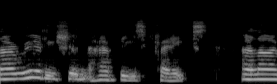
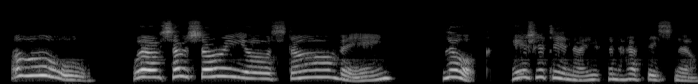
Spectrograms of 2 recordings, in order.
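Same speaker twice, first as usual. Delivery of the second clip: kindly firm tone, "oh" drawn out long; 4 semitones higher, 3 dB louder than usual. Speaker demonstrates how to talk to a hungry child, firm but smiling. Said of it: "say it firmly, but also say it with a smile".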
